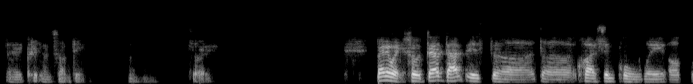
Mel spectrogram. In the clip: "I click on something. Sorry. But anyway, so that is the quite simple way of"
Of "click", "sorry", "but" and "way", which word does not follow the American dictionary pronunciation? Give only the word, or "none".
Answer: click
